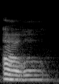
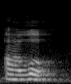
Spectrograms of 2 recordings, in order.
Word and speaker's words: hour: Example, an hour, an honest man. Now in both the cases the letter H is silent. We are not pronouncing the letter H, we are pronouncing the letter O. An hour, an honest man.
